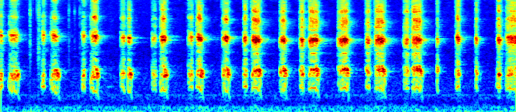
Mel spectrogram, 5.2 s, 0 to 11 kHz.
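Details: In Darvoz, Tajikistan, 2020, a male hunting keklik calls in clear, evenly spaced chucking notes, about four per second, each ringing and slightly nasal, with a quiet background.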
